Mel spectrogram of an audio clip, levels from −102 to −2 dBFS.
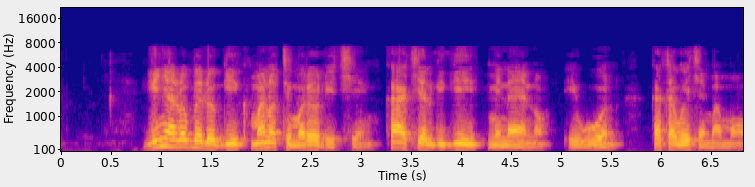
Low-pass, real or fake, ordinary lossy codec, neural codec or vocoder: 7.2 kHz; fake; AAC, 32 kbps; vocoder, 44.1 kHz, 128 mel bands every 512 samples, BigVGAN v2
